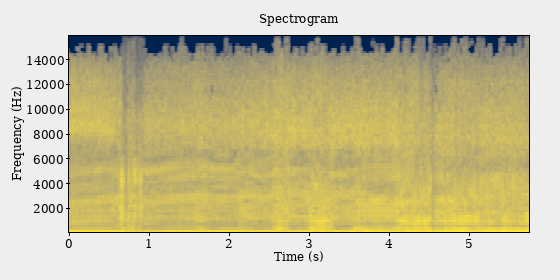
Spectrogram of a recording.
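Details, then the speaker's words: Ryobi One+ 18V cordless 25cm grass trimmer while cutting: the strimmer line comes off, a recurring problem. The motor hum climbs in pitch and stays higher as the load drops; the note change is the only telltale. "So, as you can hear, what's just happened is that the strimmer line's come off. That's the only telltale about it, is that the note changes."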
